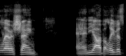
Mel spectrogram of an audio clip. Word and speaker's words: Labuschagne: Africans in terms of they would pronounce it as Labuschagne, but instead, Labuschagne, he goes with Labuschagne.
